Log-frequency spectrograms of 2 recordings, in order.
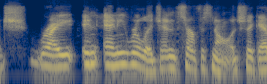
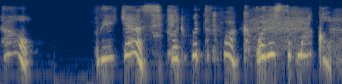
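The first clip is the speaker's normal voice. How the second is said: squeaky confused self; 10 semitones higher, 10 dB quieter than usual. Retold or imitated.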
